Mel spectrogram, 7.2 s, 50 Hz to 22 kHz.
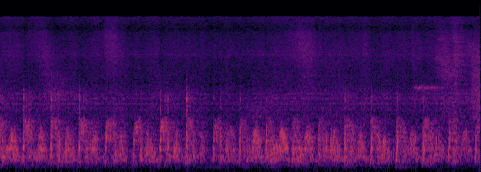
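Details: Fetal heart sound on Doppler ultrasound: rapid whooshing pulses of the fetal heartbeat at around 150 beats a minute.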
